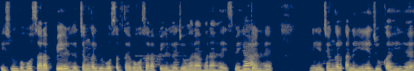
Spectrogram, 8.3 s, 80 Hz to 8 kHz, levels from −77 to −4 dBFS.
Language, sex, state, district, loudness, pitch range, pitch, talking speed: Hindi, female, Bihar, Muzaffarpur, -24 LUFS, 180-195 Hz, 185 Hz, 200 wpm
